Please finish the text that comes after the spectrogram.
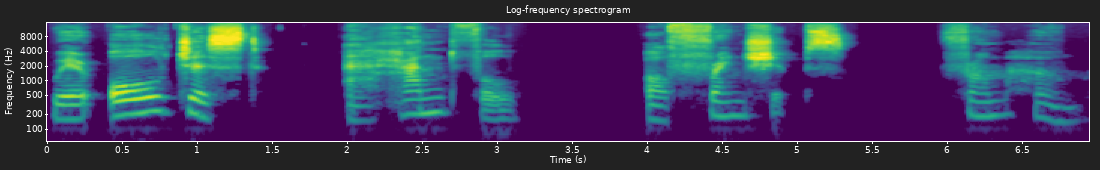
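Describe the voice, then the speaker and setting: A woman reading a picture book aloud to young children in an animated storytime style, with dramatic pauses and little explanations for her listeners. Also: lowish voice.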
